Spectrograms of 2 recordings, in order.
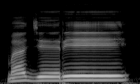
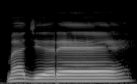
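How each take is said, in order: First: The vowel after r is slightly more open. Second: The vowel after r is more open still. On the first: "naikkan sikit" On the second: "naikkan lagi"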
